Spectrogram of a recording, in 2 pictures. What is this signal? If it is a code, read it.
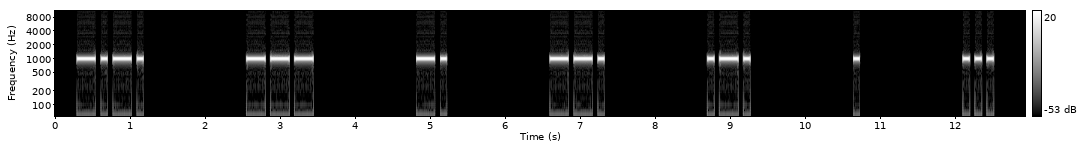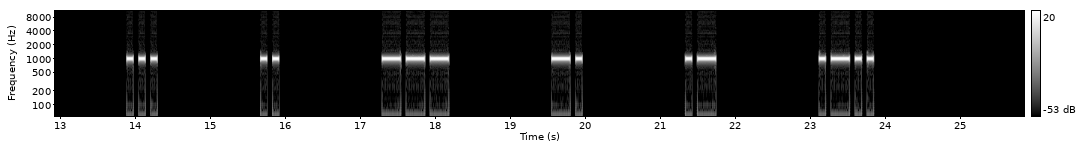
Morse code, heard as a keyed tone, about 15 wpm, spaced as for 5 wpm, 1000 Hz. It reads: CONGRESSIONAL
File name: qotdfiles / 5wpm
